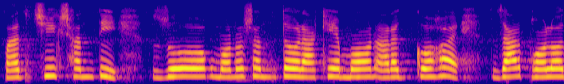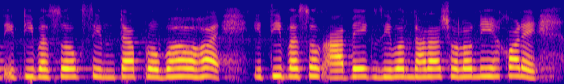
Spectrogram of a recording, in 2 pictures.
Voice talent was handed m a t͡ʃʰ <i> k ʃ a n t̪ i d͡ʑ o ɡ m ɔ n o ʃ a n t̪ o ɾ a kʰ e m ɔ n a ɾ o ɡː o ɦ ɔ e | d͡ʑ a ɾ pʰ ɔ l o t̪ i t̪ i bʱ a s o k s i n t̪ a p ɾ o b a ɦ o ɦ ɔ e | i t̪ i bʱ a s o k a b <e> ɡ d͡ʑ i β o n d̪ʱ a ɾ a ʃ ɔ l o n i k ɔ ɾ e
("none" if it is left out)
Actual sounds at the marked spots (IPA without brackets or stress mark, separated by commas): i, e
